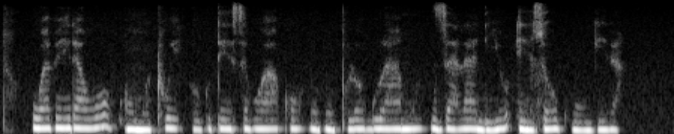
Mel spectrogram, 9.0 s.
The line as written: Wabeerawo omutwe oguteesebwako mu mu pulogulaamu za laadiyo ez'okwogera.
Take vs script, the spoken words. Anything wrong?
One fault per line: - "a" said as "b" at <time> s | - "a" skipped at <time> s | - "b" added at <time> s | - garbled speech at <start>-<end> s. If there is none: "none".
none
